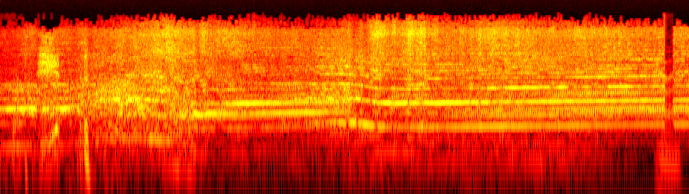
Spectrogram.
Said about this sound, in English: But first, play the sound of the Ferrari going around a racetrack so the people know what I'm talking about. I love the sound of Ferraris in the afternoon. Play that sound one more time.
